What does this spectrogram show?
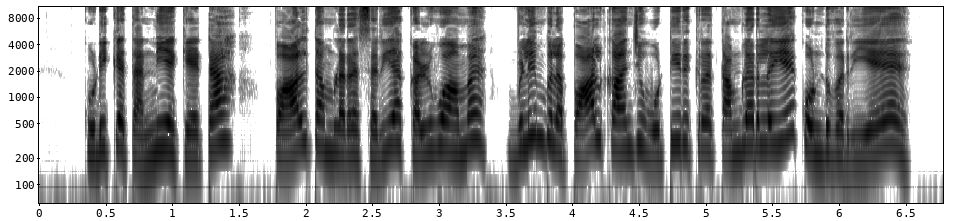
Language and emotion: Tamil, disgusted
